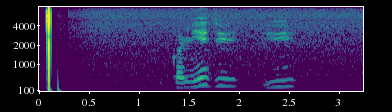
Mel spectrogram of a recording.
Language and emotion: Russian, neutral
